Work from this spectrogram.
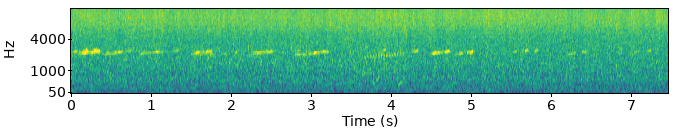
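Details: Frogs calling beside a river in a pristine forest, a run of short, rapid, chirping croaks repeated in quick bursts across the clip, over a steady rushing roar of flowing water.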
